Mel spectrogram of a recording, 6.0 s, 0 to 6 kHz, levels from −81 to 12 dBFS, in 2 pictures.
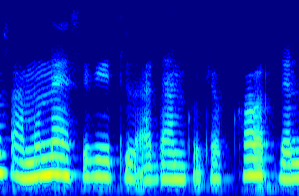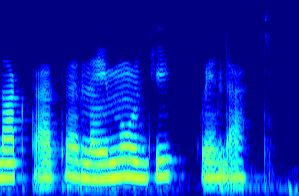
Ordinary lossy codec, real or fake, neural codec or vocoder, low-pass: none; real; none; 5.4 kHz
